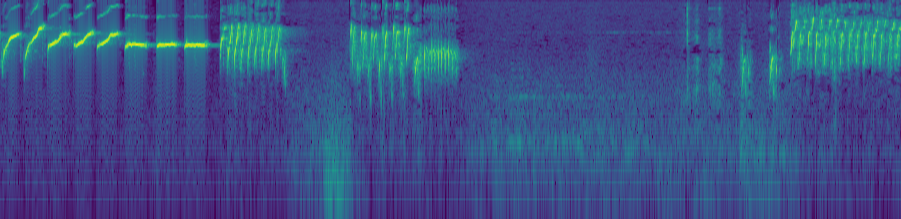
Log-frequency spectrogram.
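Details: Timbrado canary song for training canaries: looping rising chirps leading into a steady whistle, bursts of buzzy rolls, a long near-silent pause with faint background murmur, then a final high dense roll.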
